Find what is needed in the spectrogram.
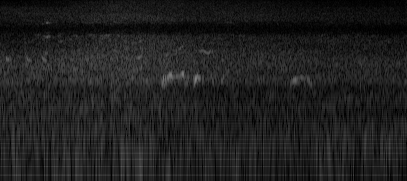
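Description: Sea surf breaking and foam washing up a sandy beach, a steady hiss, with a few short high chirps over it around the middle.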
